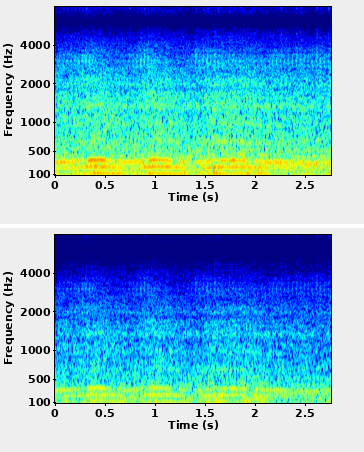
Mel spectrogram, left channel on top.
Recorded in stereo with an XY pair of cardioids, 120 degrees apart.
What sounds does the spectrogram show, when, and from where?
0.0 s a lawn mower: 45° left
